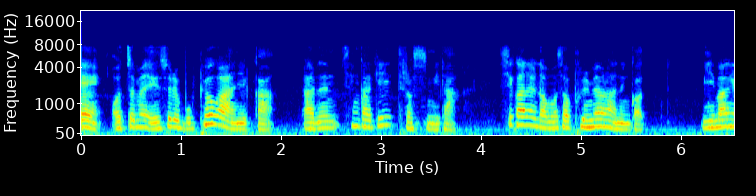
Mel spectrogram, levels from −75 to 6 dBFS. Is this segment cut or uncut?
uncut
